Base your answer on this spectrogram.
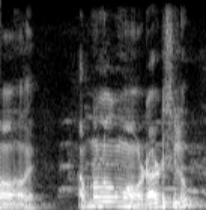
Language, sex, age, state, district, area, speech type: Assamese, male, 60+, Assam, Dibrugarh, urban, spontaneous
